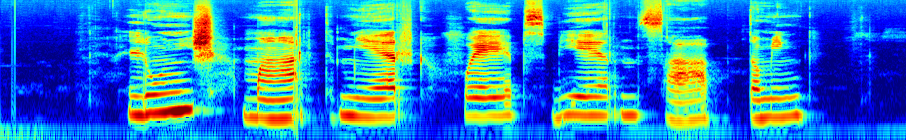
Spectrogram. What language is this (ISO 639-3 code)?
ztg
